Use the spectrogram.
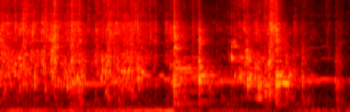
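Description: Cut river fish rinsed in water by hand, with close sloshing and gurgling, a few splashy strokes and drips over a few seconds, no speech.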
